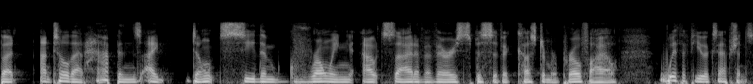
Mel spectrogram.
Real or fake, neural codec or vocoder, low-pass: real; none; 7.2 kHz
